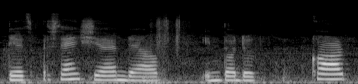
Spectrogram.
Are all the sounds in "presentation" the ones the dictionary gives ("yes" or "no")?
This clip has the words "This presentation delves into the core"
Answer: no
